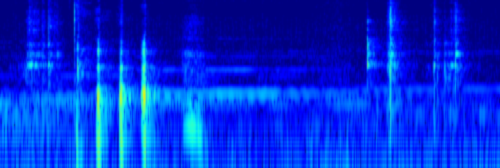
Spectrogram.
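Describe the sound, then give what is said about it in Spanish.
Someone drinking water from a bottle: a quick run of three or four clicks and clinks from the bottle, a pause, then a few soft gulping or throat sounds, with no talking. “Voy a tomar agua, ya se me resecó la boca.”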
